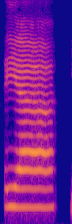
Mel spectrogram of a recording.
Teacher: Ya is soft, make it two counts long.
